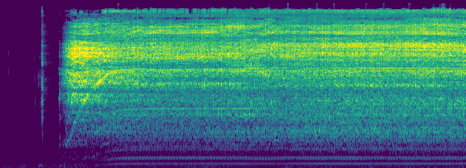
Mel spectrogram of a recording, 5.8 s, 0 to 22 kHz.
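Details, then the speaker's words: Parkside PWSA 20-Li C3 20V cordless angle grinder after swapping burned motor for 895 20,000 RPM 360 W motor, full speed: steady even whine with airy hiss; cuts well but runs slower than rated speed. "Okay, I did one test cut and it cuts well, but the speed, it seems, it is problematic. It is not fast enough as it should."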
